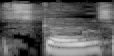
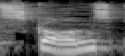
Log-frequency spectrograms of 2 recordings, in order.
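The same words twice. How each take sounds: First: "scones" rhymed with "stones", long o; "scones" said as skohns, drawn-out vowel; other pronunciation. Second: "scones" rhymed with "cons", short o; "scones" said as skons, short clipped vowel; British pronunciation. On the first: Devon man teasing an American over scones, saying "scones" with a long o. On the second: Devon man teasing an American over scones, saying "scones" with a short o. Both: Shown as a demonstration. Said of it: "I'm not sure how you pronounce it".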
